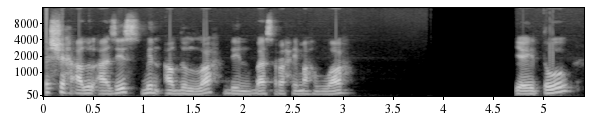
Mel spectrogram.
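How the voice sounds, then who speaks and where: A man with an Indonesian accent hosts an informal religious commentary in a soft, dark voice. He circles back over his points and tags his phrases with small fillers. The recording is muffled and low in fidelity. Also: unhurried. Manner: repetitive, often tags phrases with "ya". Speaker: commentary host. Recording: dull lo-fi audio.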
